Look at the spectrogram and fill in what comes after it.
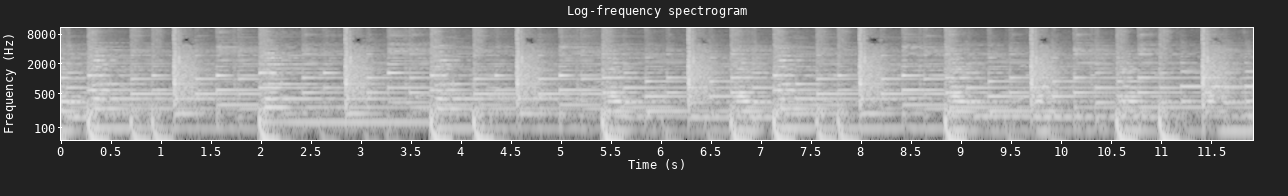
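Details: Gentle instrumental music with plucked strings and a regular beat plays throughout, with no buzzing or other animal sound.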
